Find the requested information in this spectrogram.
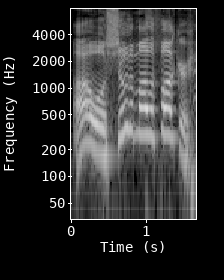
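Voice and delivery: loud, high, whooping amazement; hyped-up reaction. Retold or imitated. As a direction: exclaim it loudly, fresh off a laugh. Amazed reaction to a pulled pistol.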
